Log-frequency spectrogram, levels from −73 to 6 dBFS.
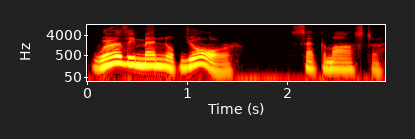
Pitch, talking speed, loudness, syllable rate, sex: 145 Hz, 140 wpm, -16 LUFS, 3.7 syllables/s, male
